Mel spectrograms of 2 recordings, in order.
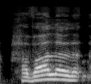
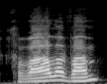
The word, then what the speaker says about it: hvala vam: So it's it's like hvala vam što ste gledali. Okay. Havala. Say that again. Oh my God! It's hvala vam.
